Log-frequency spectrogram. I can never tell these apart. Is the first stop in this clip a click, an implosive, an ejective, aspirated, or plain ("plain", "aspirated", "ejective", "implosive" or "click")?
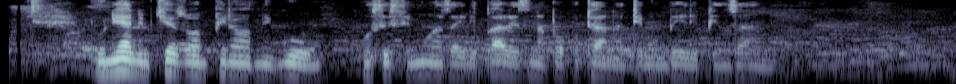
implosive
